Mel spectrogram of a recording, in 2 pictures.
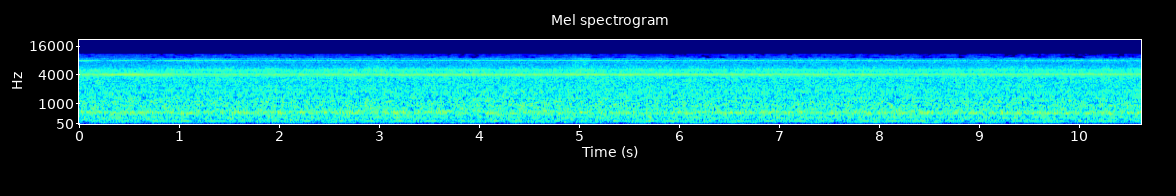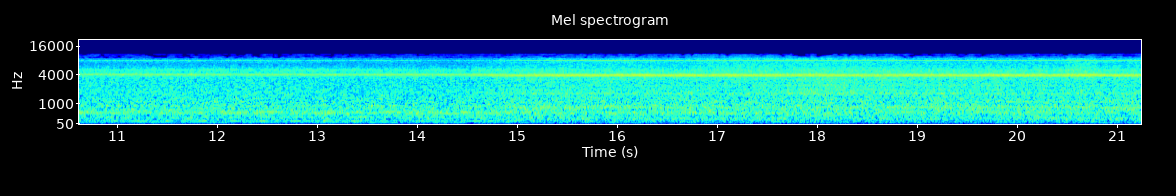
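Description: UNISIG B500 BTA deep-hole drilling machine running, its metal tube workpiece spinning in the chuck: a loud, steady machine whir with a constant high whine over a low hum.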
